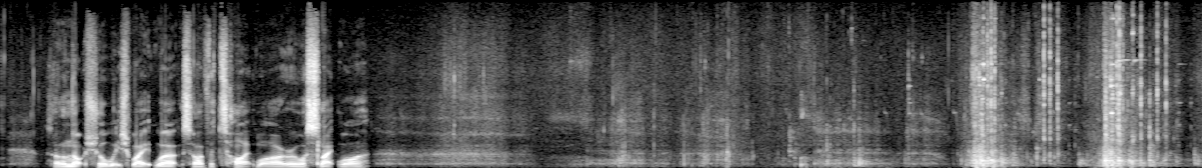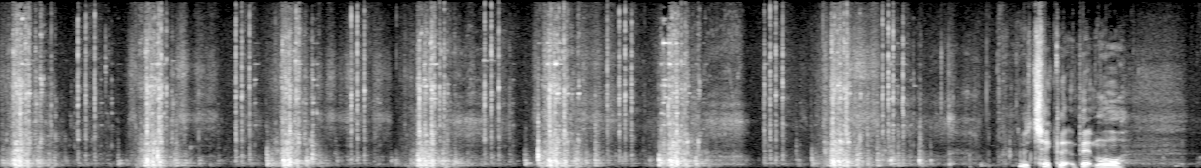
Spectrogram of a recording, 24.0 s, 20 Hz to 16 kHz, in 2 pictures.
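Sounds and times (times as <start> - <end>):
motorcycle kickstart turning over engine: 7.9 - 22.5.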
